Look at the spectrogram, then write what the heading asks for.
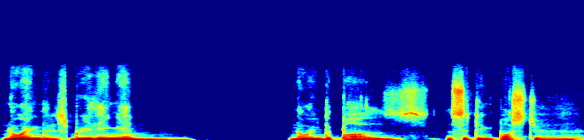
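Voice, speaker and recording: A man guiding a breathing meditation, speaking softly and evenly with long pauses between phrases. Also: medium pitch. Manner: slow, soft and even, with long pauses. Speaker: meditation teacher.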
